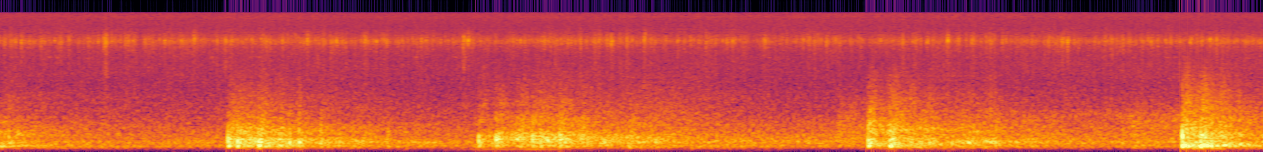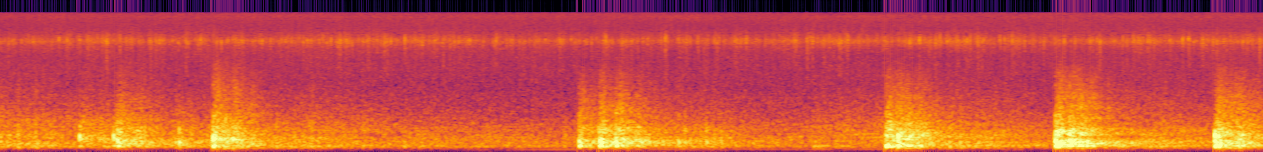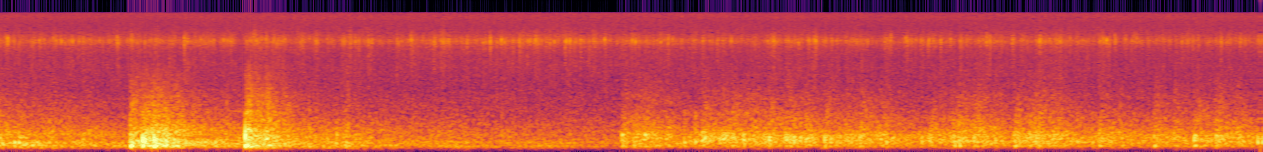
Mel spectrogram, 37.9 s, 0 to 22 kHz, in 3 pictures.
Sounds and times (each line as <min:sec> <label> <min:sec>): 0:00.0 rain falling softly 0:37.8
0:02.3 fireworks booms 0:03.7
0:04.8 fireworks booms 0:07.5
0:08.4 fireworks booms 0:10.1
0:11.8 fireworks booms 0:16.1
0:18.4 fireworks booms 0:20.3
0:21.4 fireworks booms 0:29.0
